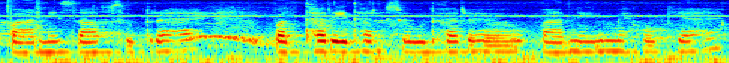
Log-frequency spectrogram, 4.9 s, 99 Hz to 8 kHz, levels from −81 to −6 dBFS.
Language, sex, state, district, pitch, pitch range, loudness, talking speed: Hindi, female, Jharkhand, Garhwa, 225 Hz, 215-230 Hz, -19 LUFS, 170 wpm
